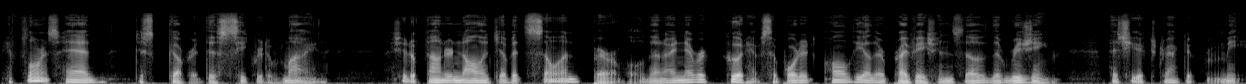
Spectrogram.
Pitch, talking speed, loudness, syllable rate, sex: 90 Hz, 175 wpm, -20 LUFS, 5.4 syllables/s, male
